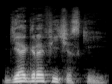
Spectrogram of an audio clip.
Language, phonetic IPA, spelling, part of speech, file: Russian, [ɡʲɪəɡrɐˈfʲit͡ɕɪskʲɪj], географический, adjective, Ru-географический.ogg
- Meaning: geographical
